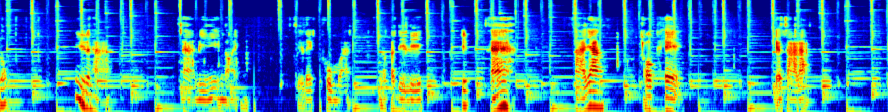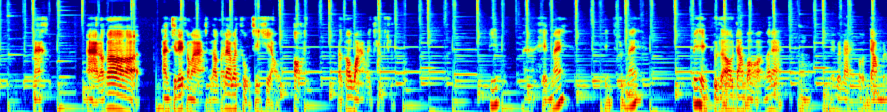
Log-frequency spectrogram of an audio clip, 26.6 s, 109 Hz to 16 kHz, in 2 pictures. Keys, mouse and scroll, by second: 1.3 ctrl+middle click, 3.1 ctrl+middle click, 3.6 ctrl+middle click, 4.1 click, 7.4 ctrl+middle click, 7.9 ctrl+middle click, 8.4 middle click, 9.1-10.9 ctrl+middle drag, 11.2 middle click, 12.8 click, 14.4 click, 15.9 ctrl+middle click, 15.9-16.2 ctrl+scroll up 1, 16.9 click, 17.9-20.8 drag, 21.2 ctrl+middle click, 22.2 ctrl+middle click, 22.7 middle click, 23.8 click, 24.4-25.5 drag, 25.9 click.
